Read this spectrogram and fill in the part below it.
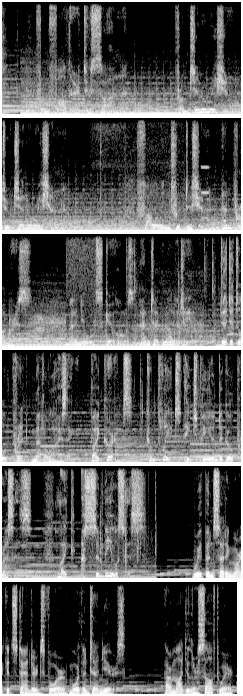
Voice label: American English Voiceover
